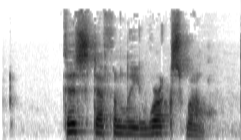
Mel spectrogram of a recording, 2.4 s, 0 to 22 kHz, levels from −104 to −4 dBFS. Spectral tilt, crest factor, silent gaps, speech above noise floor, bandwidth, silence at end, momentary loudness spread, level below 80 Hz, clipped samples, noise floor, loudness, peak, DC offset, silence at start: -2.5 dB/octave; 20 dB; none; 56 dB; 16.5 kHz; 0.35 s; 12 LU; -62 dBFS; under 0.1%; -74 dBFS; -17 LUFS; 0 dBFS; under 0.1%; 0.65 s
